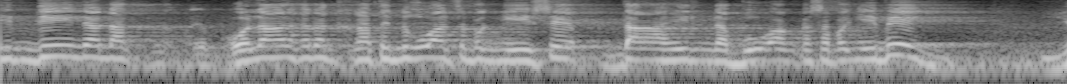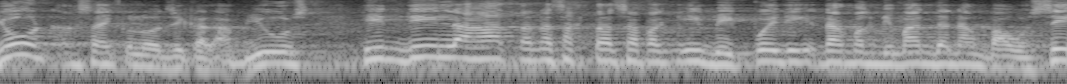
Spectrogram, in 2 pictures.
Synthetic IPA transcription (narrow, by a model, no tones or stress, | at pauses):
hɪnd̪inɐnɐwɐlaːnɐkɐnɐŋkɐkɐt̪ɪnuːʔɐnsɐpɐɡʔiːsɪp̚d̪aːhɪlnɐbuːʔɐŋkɐsɐpɐɡʔiːbɪɡ̚ | jʊnɐŋsɐjkolod͡ʒɪkɐ̰lʔɐ̰bjus | hɪnd̪ilɐɦat̪̚nɐnɐsɐk̚t̪ansɐpɐɡʔiːbɪɡ̚pwɛd̪ɪnɐŋmɐɡ̚d̪ɪmand̪ɐnɐŋbawsɪ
